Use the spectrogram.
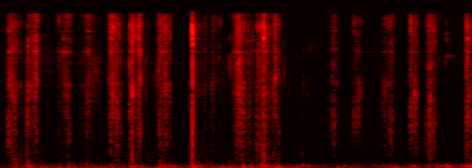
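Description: Fingertips grip the gold metal screw cap of an empty-looking brown glass wine bottle, which lies on its side on grey fabric in front of a recorder, and twist it back and forth. A steady run of short, dry ratcheting scrapes comes in quick bursts with bright, gritty edges, over a constant low rumble.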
